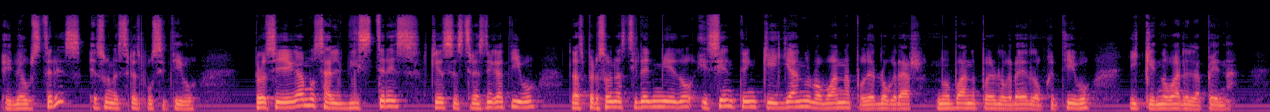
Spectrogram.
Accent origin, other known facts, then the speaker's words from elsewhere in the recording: Mexico; Y así como a nosotros, como mexicanos, nos castigan o nos llaman la atención por gritar la palabra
